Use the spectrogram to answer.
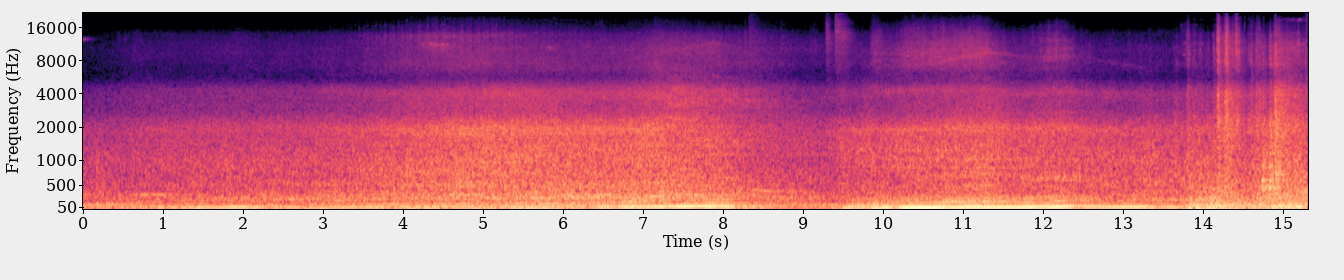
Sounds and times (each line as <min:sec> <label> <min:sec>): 0:00.0 Traffic noise 0:15.3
